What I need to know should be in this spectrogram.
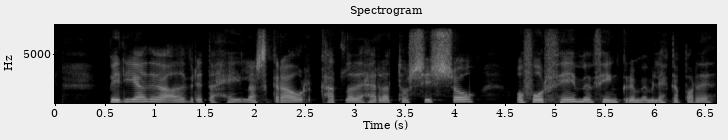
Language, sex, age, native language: Icelandic, female, 60-69, Icelandic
